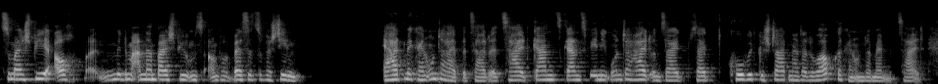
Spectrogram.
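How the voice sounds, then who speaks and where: Speaking at a very fast pace, a woman keeps a fairly even intonation at a fairly high pitch. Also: quiet background. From Germany, near Frankfurt. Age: 40s. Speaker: spiritual coach, former banker. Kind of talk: casual interview. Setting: video call. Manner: halting, many fillers.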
